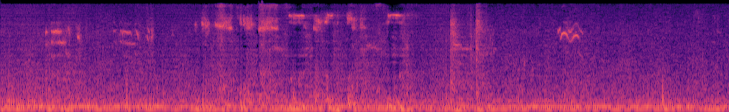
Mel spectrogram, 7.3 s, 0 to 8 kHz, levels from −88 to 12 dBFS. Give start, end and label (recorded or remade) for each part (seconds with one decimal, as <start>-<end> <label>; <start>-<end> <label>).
0.0-0.9 remade; 0.9-1.5 recorded; 1.5-4.7 remade; 4.7-7.3 recorded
